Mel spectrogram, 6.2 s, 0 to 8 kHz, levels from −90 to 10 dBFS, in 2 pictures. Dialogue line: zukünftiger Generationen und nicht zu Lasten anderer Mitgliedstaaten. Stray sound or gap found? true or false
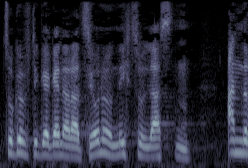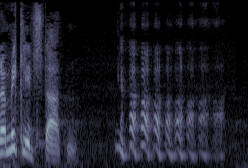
true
